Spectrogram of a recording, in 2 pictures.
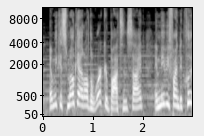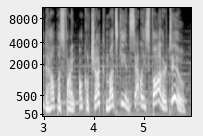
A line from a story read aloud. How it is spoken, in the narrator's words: Tails added eagerly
